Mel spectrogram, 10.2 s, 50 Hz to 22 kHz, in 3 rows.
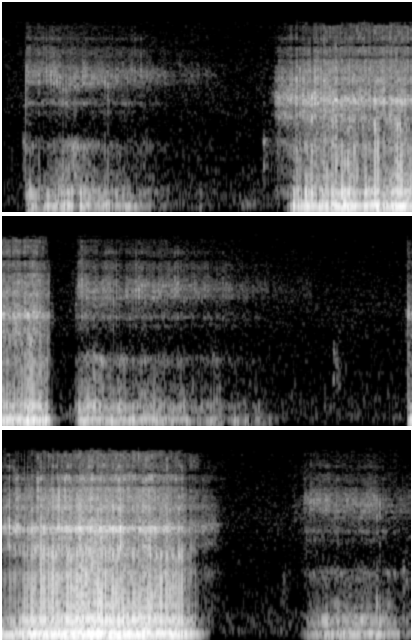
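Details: Sleeping dog snoring loudly: a rough rattling snore on each in-breath and a softer sound breathing out, about 13 breaths a minute.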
